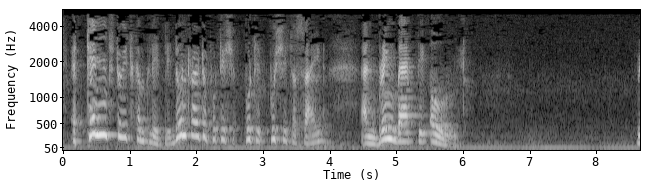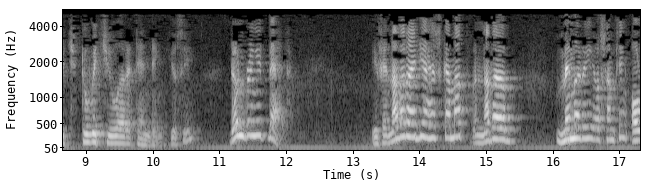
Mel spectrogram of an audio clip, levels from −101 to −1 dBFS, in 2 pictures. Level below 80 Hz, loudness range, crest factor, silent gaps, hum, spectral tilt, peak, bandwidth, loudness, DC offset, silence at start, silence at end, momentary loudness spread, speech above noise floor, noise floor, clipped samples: -50 dBFS; 9 LU; 22 dB; none; none; -9 dB/octave; -2 dBFS; 5.2 kHz; -23 LUFS; under 0.1%; 0 s; 0 s; 18 LU; 28 dB; -51 dBFS; under 0.1%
